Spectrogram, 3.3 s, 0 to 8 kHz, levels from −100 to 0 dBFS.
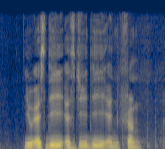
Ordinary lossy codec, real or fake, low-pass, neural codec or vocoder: MP3, 64 kbps; real; 7.2 kHz; none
